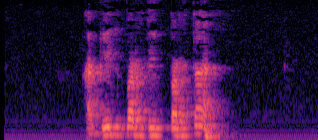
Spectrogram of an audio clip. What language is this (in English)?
Catalan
